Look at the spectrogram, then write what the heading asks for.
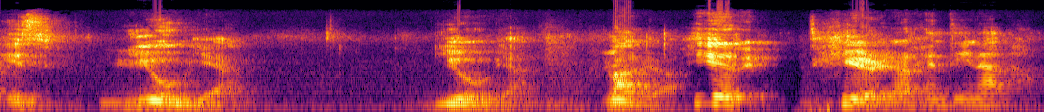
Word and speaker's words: lluvia: The appropriate way to say that is lluvia, similar to Spain. But for a long time ago, we started to say lluvia, and that double R, no? It became, it's pronouncing like shoe. Yeah. Like S H in English. Yeah. In English. Okay.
